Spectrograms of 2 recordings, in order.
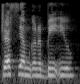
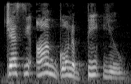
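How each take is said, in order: First: It is said lightly, like a joke. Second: It is said in a menacing tone.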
